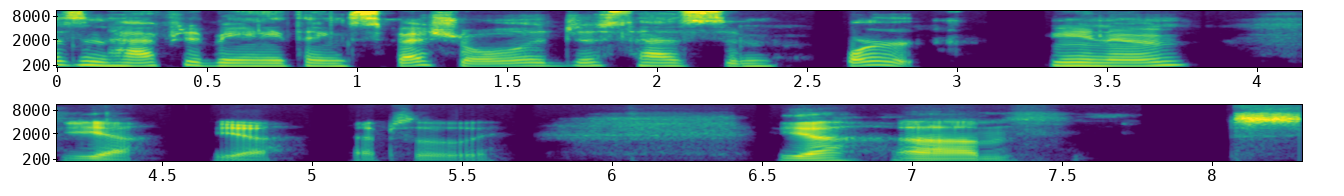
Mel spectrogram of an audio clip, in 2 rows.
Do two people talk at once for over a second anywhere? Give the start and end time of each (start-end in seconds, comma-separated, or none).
none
